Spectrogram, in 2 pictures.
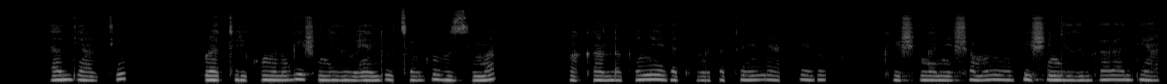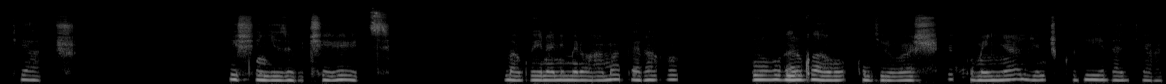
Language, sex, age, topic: Kinyarwanda, female, 18-24, finance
